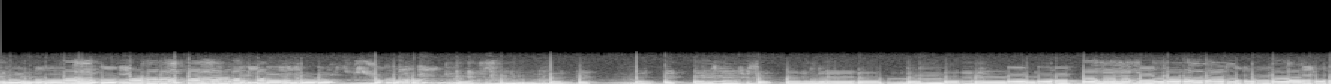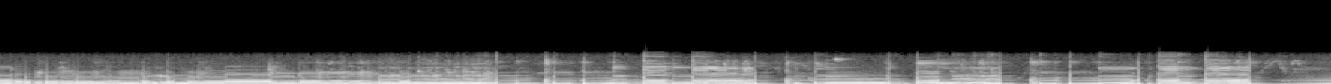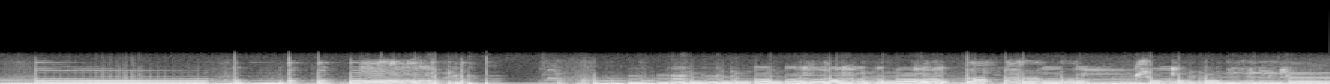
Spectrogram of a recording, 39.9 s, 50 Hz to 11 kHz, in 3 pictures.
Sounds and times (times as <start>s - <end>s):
Bass guitar: 0.0s - 39.9s.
